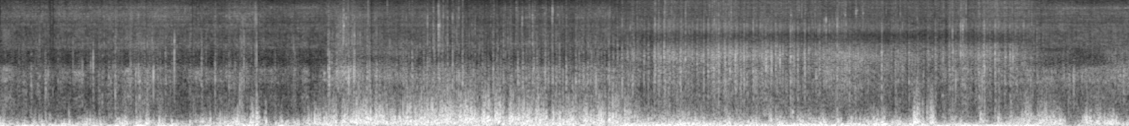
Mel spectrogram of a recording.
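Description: Mountain bike running fast downhill over dirt and loose rocky gravel: a steady rush of tyre noise and wind on the microphone, broken by many small knocks and rattles as the bike hits bumps. It gets louder about four seconds in and stays loud.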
